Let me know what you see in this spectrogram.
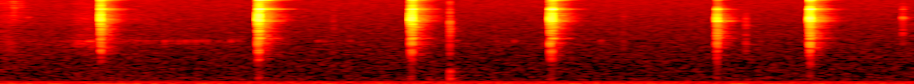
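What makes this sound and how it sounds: A rigid, hollow, hinged bangle with black enamel segments and gold-coloured metal bands is held in one hand and tapped and rubbed with the fingertips and nails. Six sharp, bright clicks ring out at a steady pace, each dying away almost instantly over a faint low hum.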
